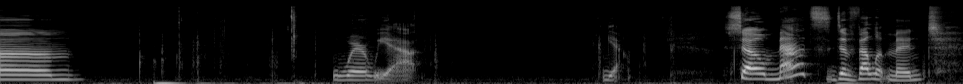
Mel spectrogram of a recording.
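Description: A young woman speaks softly and expressively, close to a microphone.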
